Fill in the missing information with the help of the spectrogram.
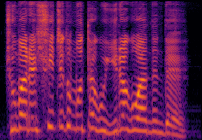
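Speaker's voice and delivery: husband angrily listing his sacrifices; angry complaint. Acted. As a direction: throw his sacrifice in her face.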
